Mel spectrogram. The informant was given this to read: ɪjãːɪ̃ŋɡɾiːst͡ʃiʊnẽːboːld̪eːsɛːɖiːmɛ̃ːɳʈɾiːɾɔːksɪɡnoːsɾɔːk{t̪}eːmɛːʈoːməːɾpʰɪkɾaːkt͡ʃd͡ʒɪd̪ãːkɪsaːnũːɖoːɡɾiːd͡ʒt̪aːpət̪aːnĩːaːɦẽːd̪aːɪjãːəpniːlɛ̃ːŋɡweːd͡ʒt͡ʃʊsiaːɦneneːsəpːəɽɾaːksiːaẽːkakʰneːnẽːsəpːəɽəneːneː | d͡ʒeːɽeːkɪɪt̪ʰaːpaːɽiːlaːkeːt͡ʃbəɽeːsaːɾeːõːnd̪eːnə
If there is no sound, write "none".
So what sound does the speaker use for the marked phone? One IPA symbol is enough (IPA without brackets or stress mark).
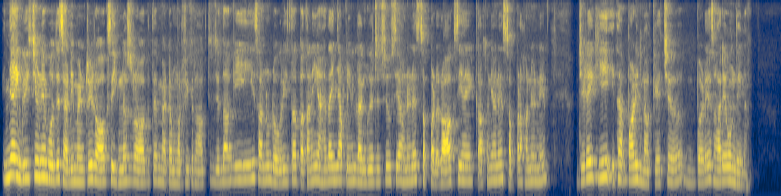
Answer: t̪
